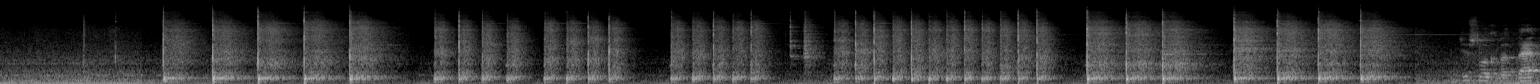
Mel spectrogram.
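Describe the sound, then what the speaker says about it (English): A hammer repeatedly strikes sheet metal to dent and stretch it for a curved top edge, in rapid bursts of sharp metallic blows separated by short pauses, loud and close. "put a whole lot of dents in it and actually stretch the metal"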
